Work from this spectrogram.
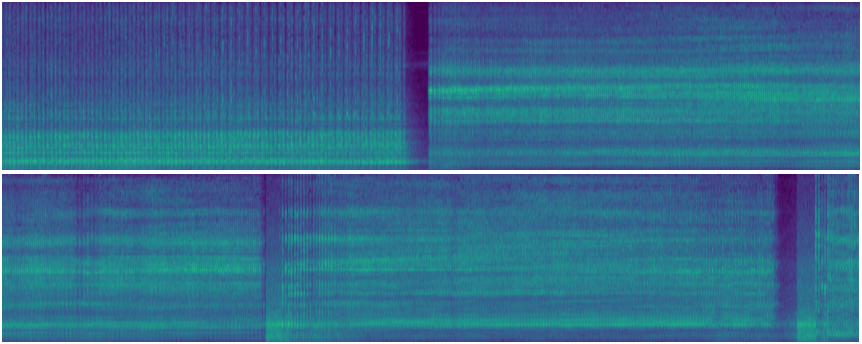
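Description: A wood lathe turning a bowl, a loud continuous whir and rasp of the tool cutting at a steady speed, with two brief pauses in the cut.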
